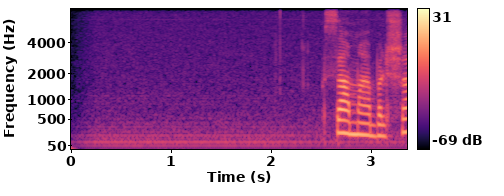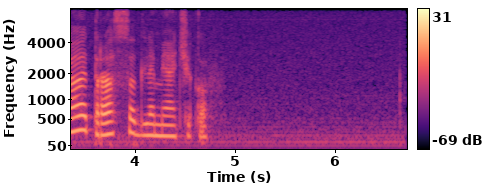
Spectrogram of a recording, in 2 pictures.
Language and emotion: Russian, neutral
